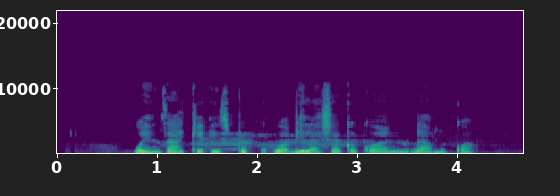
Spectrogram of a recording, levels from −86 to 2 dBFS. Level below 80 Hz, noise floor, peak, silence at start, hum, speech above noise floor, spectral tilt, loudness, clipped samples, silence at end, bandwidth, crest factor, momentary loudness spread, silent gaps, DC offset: -84 dBFS; -70 dBFS; -12 dBFS; 0.75 s; none; 41 dB; -5.5 dB/octave; -30 LUFS; under 0.1%; 0.5 s; 10.5 kHz; 18 dB; 9 LU; none; under 0.1%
